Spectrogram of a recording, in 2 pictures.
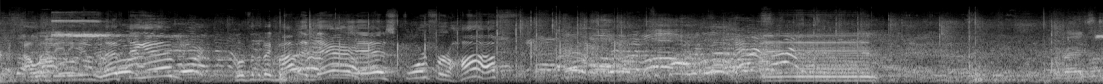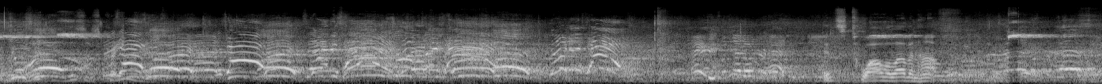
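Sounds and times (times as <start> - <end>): echoing shouting voices: 10.9 - 17.5.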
